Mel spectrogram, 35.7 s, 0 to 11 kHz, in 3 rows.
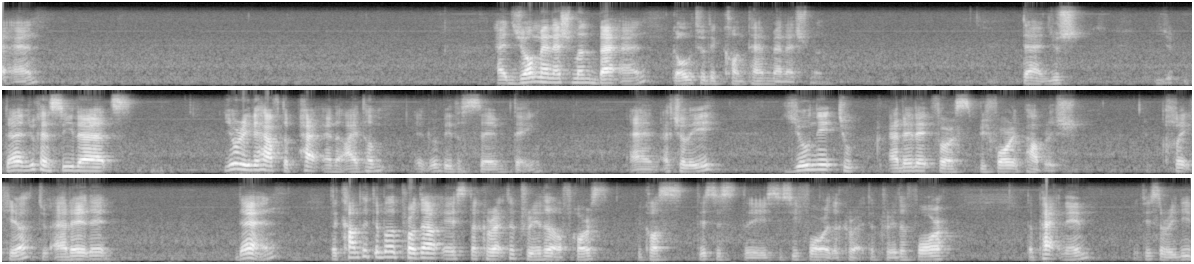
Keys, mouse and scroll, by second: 18.2 scroll down 1, 28.0 click, 29.8 click, 30.8 click, 31.8 click, 34.1 click.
